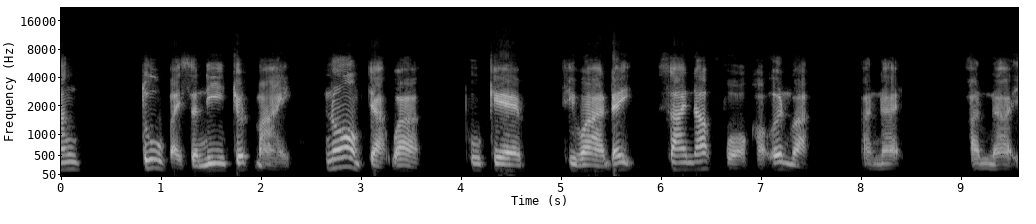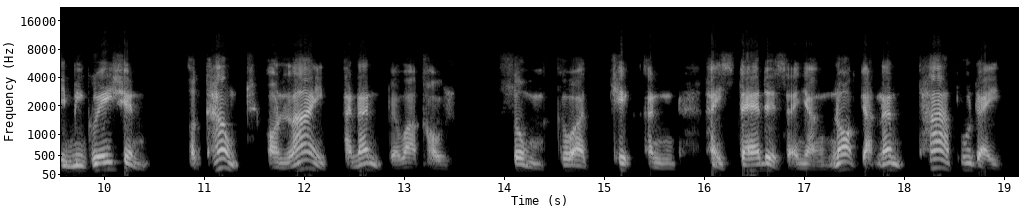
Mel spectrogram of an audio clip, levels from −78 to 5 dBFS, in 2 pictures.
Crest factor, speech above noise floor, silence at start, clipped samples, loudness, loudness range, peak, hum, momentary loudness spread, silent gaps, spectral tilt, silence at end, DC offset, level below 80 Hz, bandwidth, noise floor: 18 dB; 58 dB; 0 s; under 0.1%; -21 LUFS; 4 LU; -4 dBFS; none; 13 LU; none; -1.5 dB/octave; 0.2 s; under 0.1%; -78 dBFS; 12 kHz; -80 dBFS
